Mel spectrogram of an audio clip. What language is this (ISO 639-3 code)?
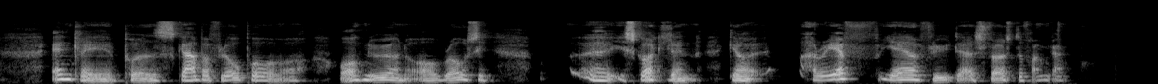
dan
